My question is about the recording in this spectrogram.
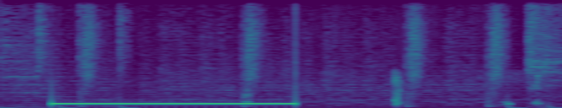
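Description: A phone call rings through as a single loud, steady tone lasting nearly two seconds. A few faint, brief knocks and clicks follow in the quiet afterward.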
